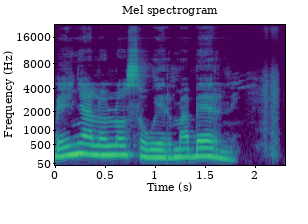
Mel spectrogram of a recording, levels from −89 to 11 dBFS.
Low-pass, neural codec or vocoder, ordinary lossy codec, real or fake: none; none; none; real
